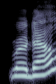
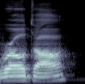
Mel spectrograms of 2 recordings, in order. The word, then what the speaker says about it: Roald Dahl: Didn't he also, Rodell? Is that how you say his name? Roddle? Oh, Roald Dahl.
